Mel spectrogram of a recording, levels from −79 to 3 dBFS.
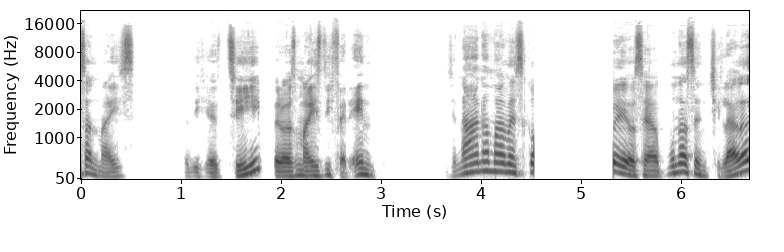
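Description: At 4.52 s, just after "no no mames", the speech cuts off abruptly. This is an audio dropout to silence. It lasts until 5.32 s, about 0.8 s. The gap is dead silence, with no room tone or background left underneath. Speech then resumes mid-flow. Whatever was said in that stretch is gone. The likely cause is a brief loss of the input signal, such as a failed link, while recording carried on writing silence.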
